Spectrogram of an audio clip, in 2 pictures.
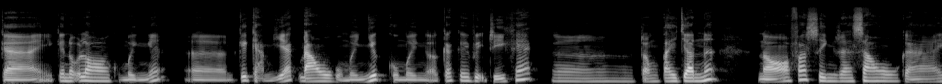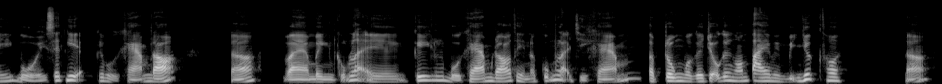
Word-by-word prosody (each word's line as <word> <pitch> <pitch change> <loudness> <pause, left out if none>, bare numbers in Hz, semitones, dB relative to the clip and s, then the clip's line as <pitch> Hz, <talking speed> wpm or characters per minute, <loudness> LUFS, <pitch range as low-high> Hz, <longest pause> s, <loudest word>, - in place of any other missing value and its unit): cái 105 - +2
cái 165 - -1
nỗi 160 +2 +1
lo 160 -3 +4
của 170 +7 -19
mình 215 0 -2
á, 195 - -1 0.3
ờ, 100 -2 -3
cái 185 - +3
cảm 95 -1 -5
giác - - +1
đau 145 +1 +5
của 215 - -6
mình, 210 +3 -3
nhức 210 +3 +5
của 110 - -5
mình 105 -1 -3
ở - - -5
các 175 - -3
cái 175 -1 0
vị 160 -2 -2
trí 125 +2 0
khác, 220 - 0 0.2
a, 150 - -10 0.8
trong 145 +1 -3
tay 150 0 +2
chân 155 +1 +7
á, 215 +5 +5 0.5
nó 120 +7 +4
phát 215 +6 +2
sinh 165 -7 0
ra 150 0 -2
sau 155 -1 +1
cái 125 +7 -5
buổi 90 - -3
xét 185 - -2
nghiệm, 195 -1 +3
cái 165 - -5
buổi 135 - -6
khám 115 +6 -2
đó, 130 -1 +7 0.6
đó. - - +1 0.3
Và 115 -1 +4
mình 115 0 -2
cũng 190 - -7
lại 125 -11 -1
cái 190 +1 +2 0.2
buổi 100 -10 -2
khám 130 +7 +2
đó 145 +1 +3
thì 160 -4 -4
nó 130 - -7
cũng 170 +8 -3
lại - - -1
chỉ 100 - -8
khám 130 - -3
tập - - 0
trung 165 -1 +5
vào 145 -3 -3
cái 145 - +2
chỗ - - +2
cái 180 0 0
ngón 165 +2 -2
tay 160 -2 +4
mình 140 -4 -7
bị - - -4
nhức 230 +9 +3
thôi. 175 -2 +2 0.6
Đó, 225 - -1
155 Hz, 220 wpm, -22 LUFS, 125-180 Hz, 0.8 s, chân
